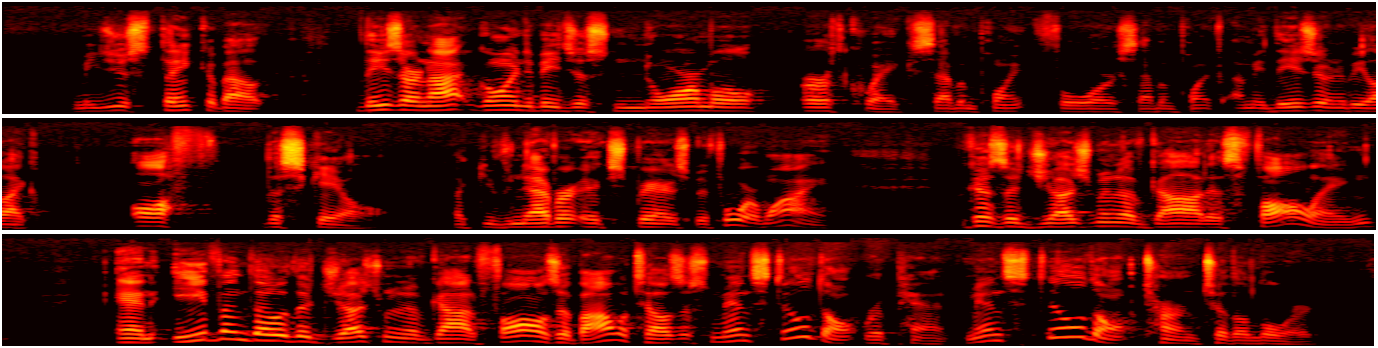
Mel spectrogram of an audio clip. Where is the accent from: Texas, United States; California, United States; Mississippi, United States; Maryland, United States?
Mississippi, United States; Here in Michigan, the thunder isn't all that awesome, but where I grew up in Mississippi, when it thundered, it shook your house.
